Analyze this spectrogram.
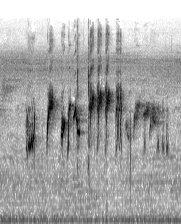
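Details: Red-whiskered bulbul singing to fire up other bulbuls for fighting: lively burst of slurred whistles and rapid chirped notes, loud and close, ending in softer trailing phrases over a constant high background hiss.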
